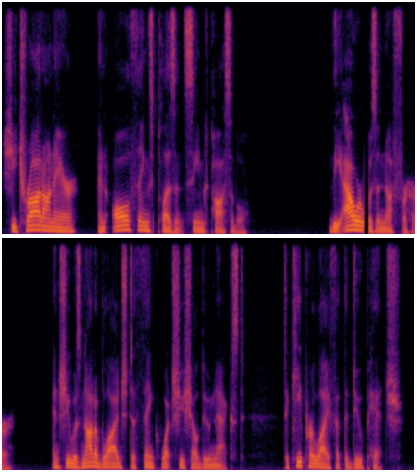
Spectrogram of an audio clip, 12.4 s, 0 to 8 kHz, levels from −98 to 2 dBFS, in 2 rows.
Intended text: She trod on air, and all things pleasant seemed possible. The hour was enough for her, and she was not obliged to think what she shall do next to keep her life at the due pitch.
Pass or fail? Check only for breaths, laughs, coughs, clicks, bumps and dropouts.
fail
